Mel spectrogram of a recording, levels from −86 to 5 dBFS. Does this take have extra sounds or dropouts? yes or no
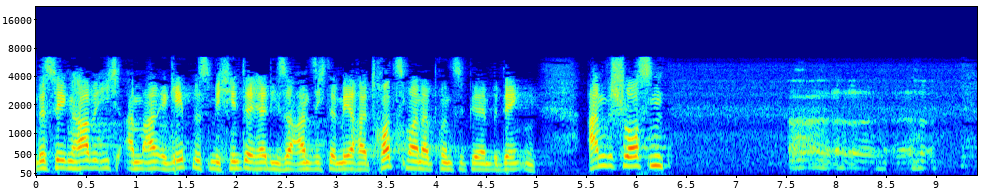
yes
